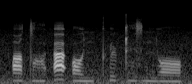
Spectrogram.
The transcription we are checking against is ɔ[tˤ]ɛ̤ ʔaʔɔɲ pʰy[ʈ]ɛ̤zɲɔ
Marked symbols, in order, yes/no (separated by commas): yes, yes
